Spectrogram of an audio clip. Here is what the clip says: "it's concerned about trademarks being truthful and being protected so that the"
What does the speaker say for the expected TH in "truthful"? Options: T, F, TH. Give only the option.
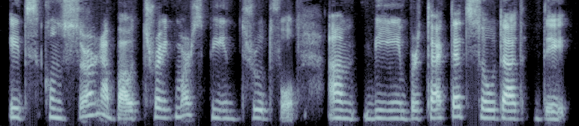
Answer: T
